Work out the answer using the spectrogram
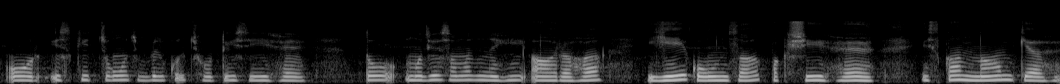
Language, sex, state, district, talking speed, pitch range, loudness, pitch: Hindi, female, Bihar, Araria, 125 wpm, 185-200 Hz, -25 LUFS, 190 Hz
